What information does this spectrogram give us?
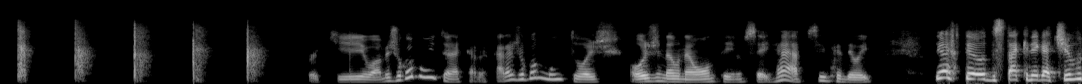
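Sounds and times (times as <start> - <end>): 
hands clapping into headset microphone: 0.2 - 2.7
speech: 3.1 - 10.8.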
